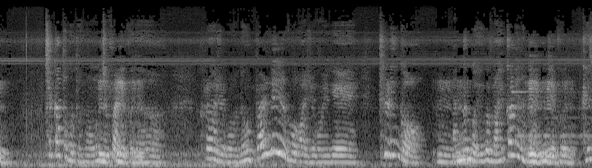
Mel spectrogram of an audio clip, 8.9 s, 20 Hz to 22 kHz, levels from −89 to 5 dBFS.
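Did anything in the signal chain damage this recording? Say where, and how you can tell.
No, nothing in the signal chain can be heard damaging these sounds: level, continuity and timing hold steady throughout, with no stage leaving an audible mark.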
